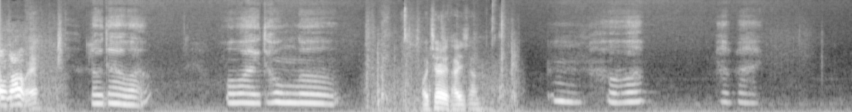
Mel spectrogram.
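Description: A young woman speaks weakly on a phone.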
